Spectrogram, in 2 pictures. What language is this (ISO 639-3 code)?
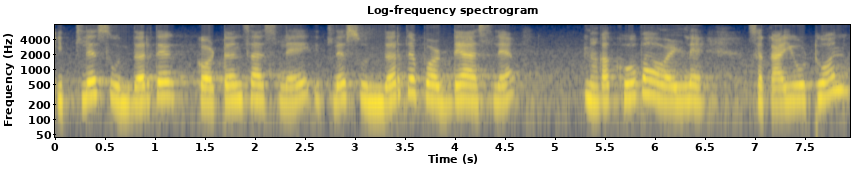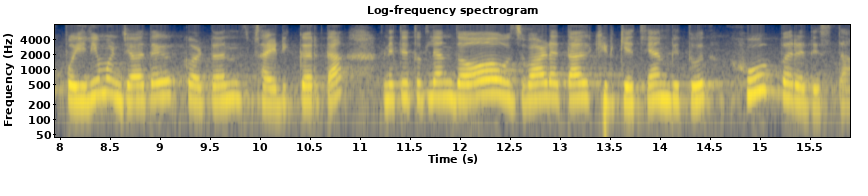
kok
